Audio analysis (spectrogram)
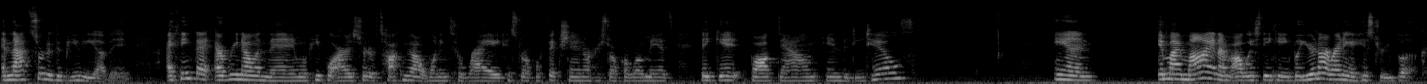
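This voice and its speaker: A woman's very fast American-accented speech at medium pitch, with ordinary pitch variation and a bright, sharp tone. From Oakland, California. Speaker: historian and romance author, YouTuber. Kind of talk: casual book-talk monologue. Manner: many fillers (um, right, like); enthusiastic.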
